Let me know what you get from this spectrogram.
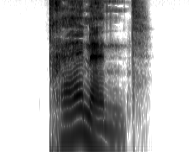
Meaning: present participle of tränen
- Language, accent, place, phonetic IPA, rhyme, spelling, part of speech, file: German, Germany, Berlin, [ˈtʁɛːnənt], -ɛːnənt, tränend, verb, De-tränend.ogg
